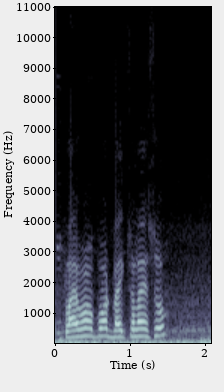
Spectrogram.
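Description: A man's voice, with the low steady rumble of a moving motorcycle beneath it.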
